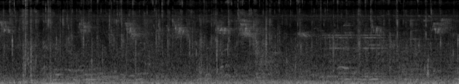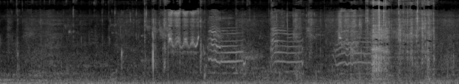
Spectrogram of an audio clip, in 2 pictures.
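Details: Stray calico cat with shy, always hungry companions in a mosque garden in Morocco; after a quiet stretch of outdoor background hum and footsteps, several wavering, rising-and-falling meows cluster near the end, with tapping sounds nearby.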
